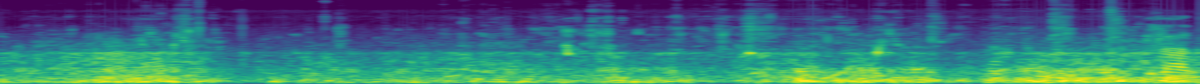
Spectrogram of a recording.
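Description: Water splashing and dripping against the side of a small outrigger boat as a clump of seaweed tangled on a fishing line is lifted and worked at the surface.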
